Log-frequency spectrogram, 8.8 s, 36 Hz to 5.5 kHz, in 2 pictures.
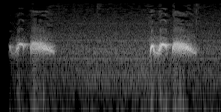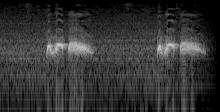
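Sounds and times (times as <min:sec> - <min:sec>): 
dove: 0:00.2 - 0:01.2, 0:02.9 - 0:04.1, 0:05.3 - 0:06.4, 0:07.5 - 0:08.7.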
